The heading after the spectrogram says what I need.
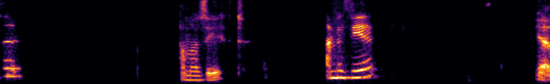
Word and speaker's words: Amazigh: Amazit. Amazigh? Yeah, there's like a little throat action in it. Amazigh.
